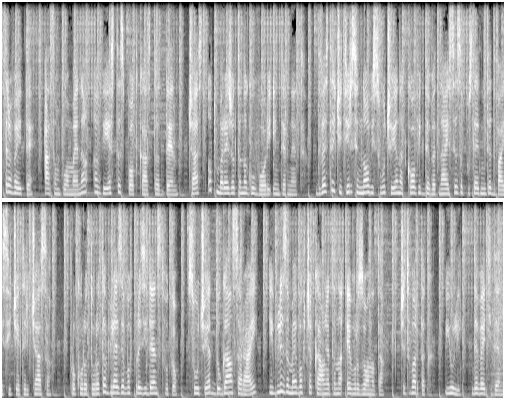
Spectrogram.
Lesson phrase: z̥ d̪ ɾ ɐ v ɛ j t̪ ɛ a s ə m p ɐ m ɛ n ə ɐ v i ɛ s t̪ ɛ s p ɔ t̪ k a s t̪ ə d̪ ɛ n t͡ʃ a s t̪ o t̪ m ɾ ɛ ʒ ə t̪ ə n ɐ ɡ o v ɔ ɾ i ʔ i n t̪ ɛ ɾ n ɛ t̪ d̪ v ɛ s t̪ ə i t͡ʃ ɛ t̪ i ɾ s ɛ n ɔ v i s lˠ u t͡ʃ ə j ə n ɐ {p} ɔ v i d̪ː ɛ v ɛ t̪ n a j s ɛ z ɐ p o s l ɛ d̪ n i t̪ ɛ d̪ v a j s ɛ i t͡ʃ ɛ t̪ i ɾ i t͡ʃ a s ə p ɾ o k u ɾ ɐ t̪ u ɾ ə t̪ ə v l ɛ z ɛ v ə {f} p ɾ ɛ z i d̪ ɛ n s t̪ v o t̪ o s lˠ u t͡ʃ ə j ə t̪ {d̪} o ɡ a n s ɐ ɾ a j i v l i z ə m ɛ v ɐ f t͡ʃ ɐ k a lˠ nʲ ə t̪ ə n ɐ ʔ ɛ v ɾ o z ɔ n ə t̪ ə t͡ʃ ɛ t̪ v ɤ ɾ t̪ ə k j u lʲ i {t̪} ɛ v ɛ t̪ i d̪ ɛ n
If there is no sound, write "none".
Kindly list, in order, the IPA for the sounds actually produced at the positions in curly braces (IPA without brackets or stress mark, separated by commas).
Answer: k, f, d̪, d̪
